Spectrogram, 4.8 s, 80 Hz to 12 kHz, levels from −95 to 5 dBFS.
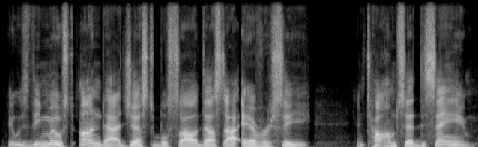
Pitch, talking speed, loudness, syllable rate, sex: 150 Hz, 175 wpm, -18 LUFS, 4.9 syllables/s, male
